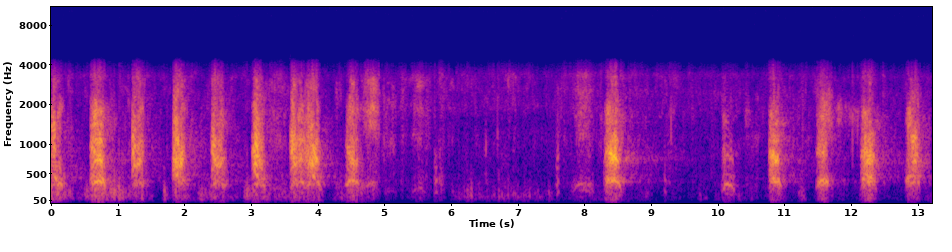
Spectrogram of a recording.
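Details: Excited American Leopard Hound on a roll cage, going after a raccoon, in a rapid run of loud barks, then a quieter pause with soft whines, then steady barking again.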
